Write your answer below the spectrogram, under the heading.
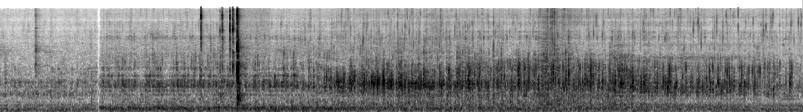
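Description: Macaroni boiling hard in a small saucepan of water: a dense bubbling that grows louder about four seconds in and eases near the end. A single sharp knock about three seconds in.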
